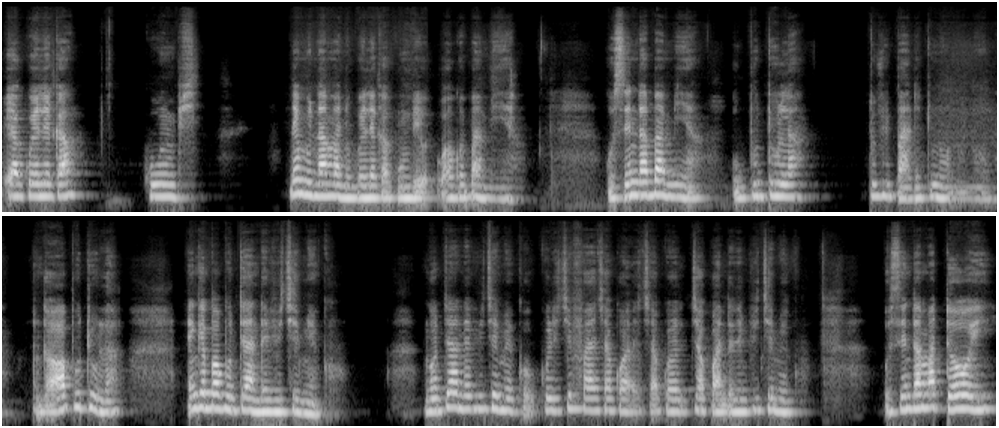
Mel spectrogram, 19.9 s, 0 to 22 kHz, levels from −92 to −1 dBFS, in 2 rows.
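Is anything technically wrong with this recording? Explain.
No, nothing technical stands out in this speech recording, so there's nothing here that needs fixing.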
